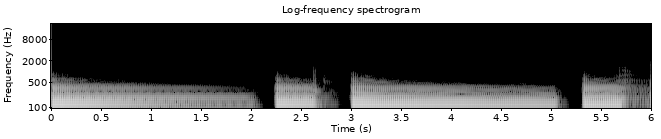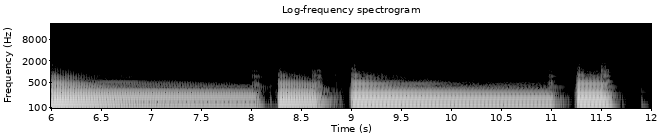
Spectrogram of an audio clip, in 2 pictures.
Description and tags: Dark loops 050 bass wet version 1 80 bpm
loop, 80, bpm, loops, bass, piano, dark, 80bpm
